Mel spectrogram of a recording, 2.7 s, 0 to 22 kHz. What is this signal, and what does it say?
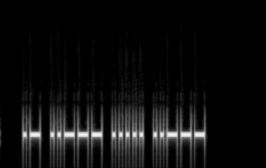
Morse code, heard as a keyed tone, about 34 wpm, 700 Hz. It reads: A252
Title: CWT Exchange 35wpm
